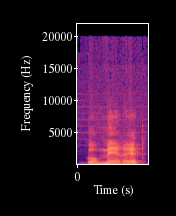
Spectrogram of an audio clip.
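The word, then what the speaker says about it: גומרת: Gomer, Gomer, Gomeret. You see, I force, I give the intonation, the force here at the first Gomeret.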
